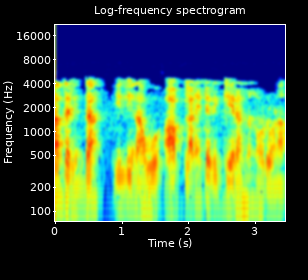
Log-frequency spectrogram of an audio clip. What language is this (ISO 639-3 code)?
kan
